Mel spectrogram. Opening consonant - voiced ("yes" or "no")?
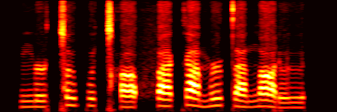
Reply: yes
